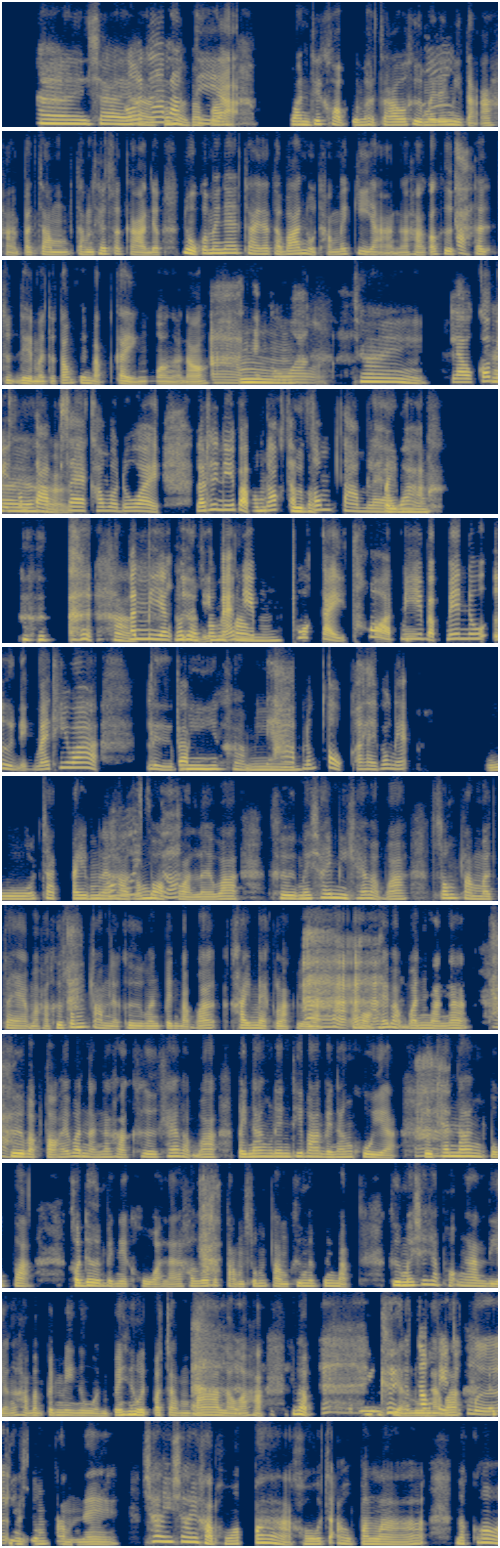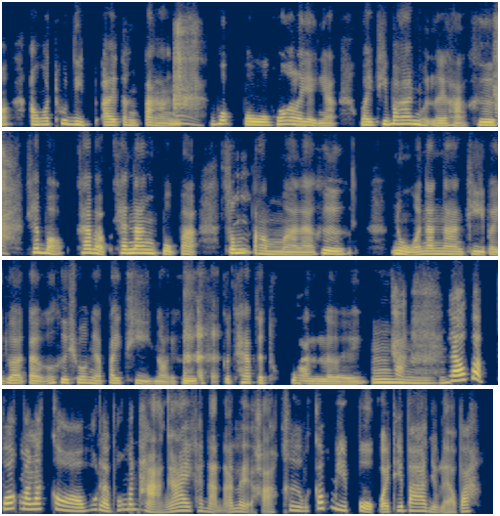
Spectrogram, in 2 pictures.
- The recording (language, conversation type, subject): Thai, podcast, เมนูไหนที่มักฮิตในงานเลี้ยงที่บ้านเราบ่อยที่สุด?
- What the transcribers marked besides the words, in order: chuckle; other background noise; chuckle; laughing while speaking: "เมนู"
